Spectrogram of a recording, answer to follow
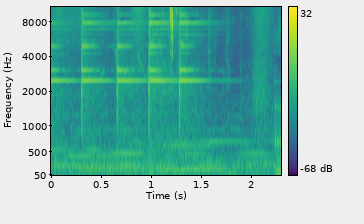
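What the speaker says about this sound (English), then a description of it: "Let's thwack it with a hammer." Hammer strikes on an object in the Oblivion video game, a handful of sharp clinking, glassy hits spaced irregularly over a steady synthetic game hum, fairly close and moderate in level.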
